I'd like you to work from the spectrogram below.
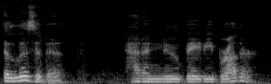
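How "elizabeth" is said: usual speaking voice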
